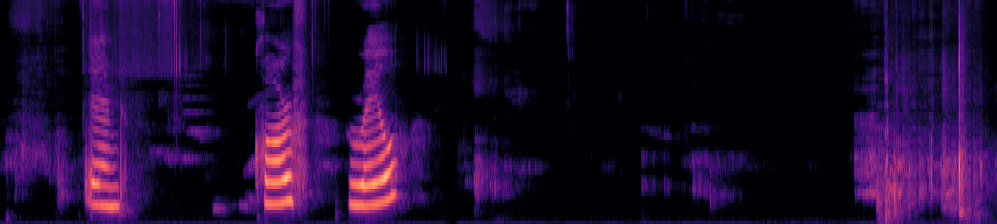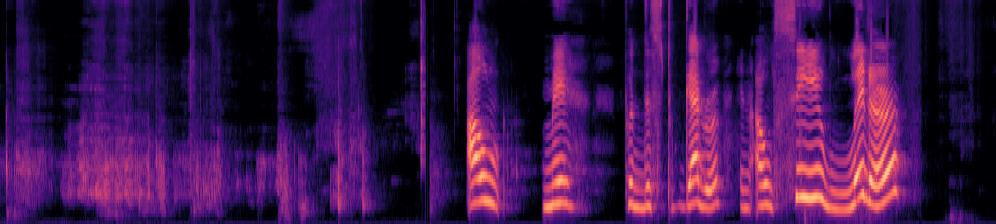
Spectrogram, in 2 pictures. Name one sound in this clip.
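A young boy speaks close to a microphone in a lively, sing-song voice.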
